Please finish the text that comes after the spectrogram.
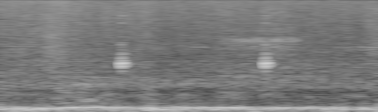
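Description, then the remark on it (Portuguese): A car approaches and passes, heard as a steady low engine rumble that stays level throughout, with two brief faint high chirps in the background and no talking. “Peraí, peraí que tá vindo um carro.”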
